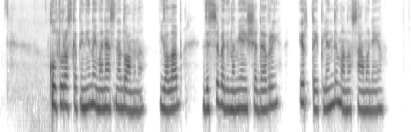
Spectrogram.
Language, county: Lithuanian, Kaunas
